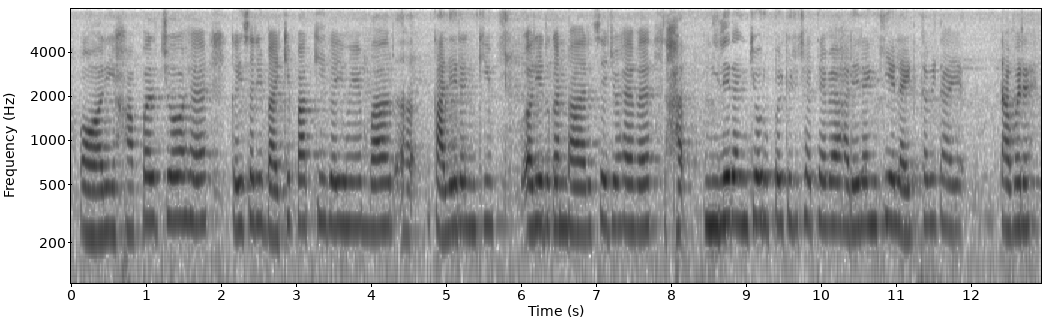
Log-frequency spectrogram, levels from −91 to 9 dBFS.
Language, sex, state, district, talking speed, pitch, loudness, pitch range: Hindi, female, Bihar, Begusarai, 220 wpm, 260 Hz, -17 LUFS, 250-275 Hz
